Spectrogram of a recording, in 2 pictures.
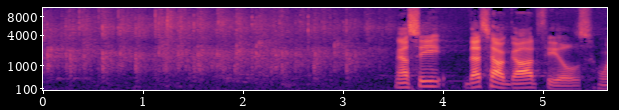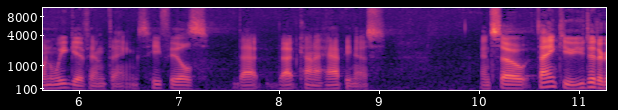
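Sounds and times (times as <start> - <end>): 
audience clapping: 0.0 - 3.6
speech: 3.6 - 9.2, 10.0 - 11.2.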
